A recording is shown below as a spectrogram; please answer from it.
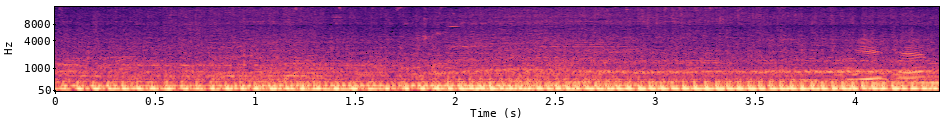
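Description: A motorcycle engine running close by, a low fast-pulsing rumble that gets louder after the first second or so.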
